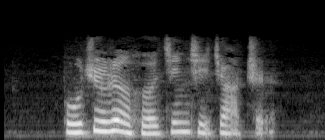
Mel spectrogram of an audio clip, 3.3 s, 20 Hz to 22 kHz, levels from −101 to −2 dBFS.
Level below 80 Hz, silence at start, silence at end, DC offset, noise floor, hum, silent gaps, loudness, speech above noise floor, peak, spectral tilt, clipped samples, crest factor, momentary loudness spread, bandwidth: -62 dBFS; 0.65 s; 0.5 s; under 0.1%; -63 dBFS; none; none; -18 LUFS; 45 dB; -2 dBFS; -7 dB/octave; under 0.1%; 16 dB; 19 LU; 7.2 kHz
